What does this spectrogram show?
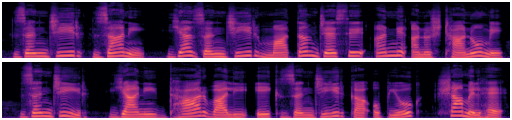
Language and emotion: Hindi, neutral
